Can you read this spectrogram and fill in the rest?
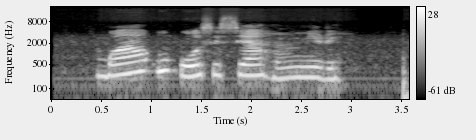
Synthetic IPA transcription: ɡ͡baː˨˦ʊ˦kʷo˨o˦si˦si˦a˦ɦʊ˨m̩˦mi˦ɾi˦

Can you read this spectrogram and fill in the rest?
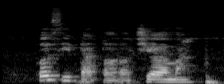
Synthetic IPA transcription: ko˦si˦ta˨tɔ˨ɾɔ˨t͡ʃi˦ɔ˦ma˦

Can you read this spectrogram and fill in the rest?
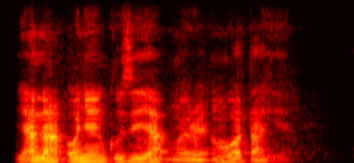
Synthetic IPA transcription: ja˦na˨ʔo˦ɲe˦ŋ̩˦ku˦zi˦ja˦ŋʷe˨ɾe˨ŋ̩˦ɡɔ˦ta˨ɦjḛ˨

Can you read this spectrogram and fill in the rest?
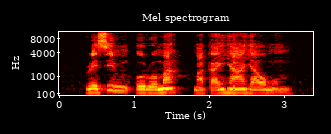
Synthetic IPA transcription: ɾe˨si˦m̩˦o˨ɾo˨ma˦ | ma˨ka˨i˦ɦa˦a˦ɦja˦ʊ˦mʊ˨m̩˦

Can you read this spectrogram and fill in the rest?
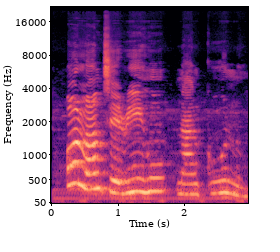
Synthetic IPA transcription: ʊ˦lɔ˨n̩˦t͡ʃe˨ɾi˦ɦu˦na˨ŋ̩˨ku˦nu˨

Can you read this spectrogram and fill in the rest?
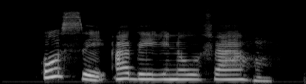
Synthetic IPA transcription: o˦se˨a˦dɪ˦ɣi˦no˦fa˦a˦ɦʊ˨

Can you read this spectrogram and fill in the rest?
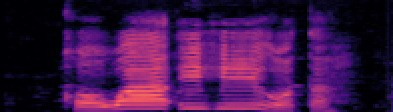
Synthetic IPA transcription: kʰɔ˨waː˦ʔi˦ɦi˦ɣɔ˨ta˨

